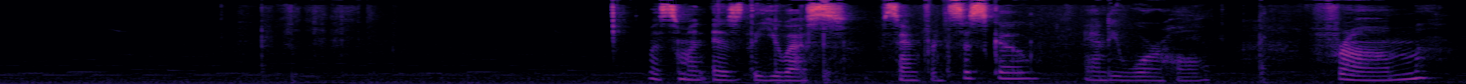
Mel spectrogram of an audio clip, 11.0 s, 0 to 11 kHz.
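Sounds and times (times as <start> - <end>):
quiet background music: 0.0 - 11.0
paper postcard rubbing: 1.9 - 2.9.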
